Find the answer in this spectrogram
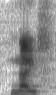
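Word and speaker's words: knife: जैसे एग्जाम्पल है फ्रेंड्स हमारा, अब यहाँ पे अगर हम समझें नाइफ, यानी यहाँ पर के का उच्चारण नहीं किया जा रहा, ये साइलेंट है, जबकि फ्रेंड्स देवनागरी लिपि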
